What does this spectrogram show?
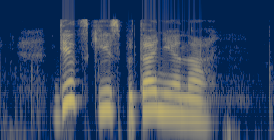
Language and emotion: Russian, positive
